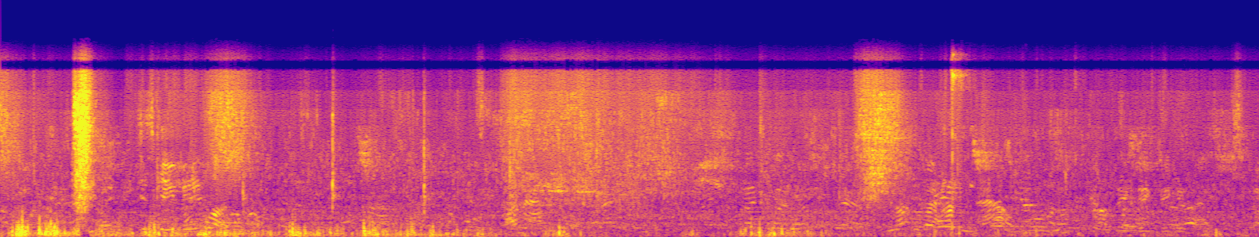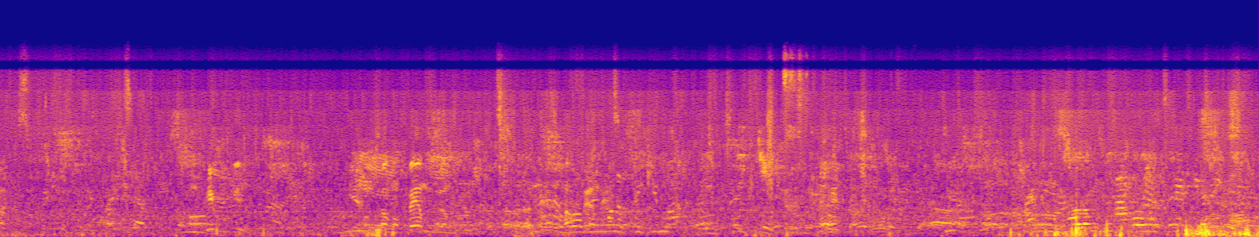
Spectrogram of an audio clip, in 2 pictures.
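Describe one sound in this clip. A crowd of men and women talks outdoors.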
